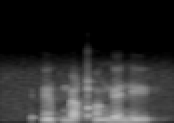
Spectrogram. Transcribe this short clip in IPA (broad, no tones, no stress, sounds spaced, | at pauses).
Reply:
ʔ ɛ̃ p m e qʼ ũ ŋ ɛ n e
